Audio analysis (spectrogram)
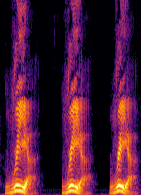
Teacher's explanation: we're putting the main stress of the diphthong on the short English vowel sound and then transitioning to the schwa sound after that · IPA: /rɪə/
